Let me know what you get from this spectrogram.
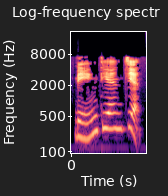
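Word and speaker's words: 明天见: 明天见 밍티엔 찌엔. 혹시 명태찜으로 들리시진 않으신가요?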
